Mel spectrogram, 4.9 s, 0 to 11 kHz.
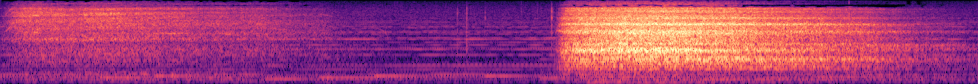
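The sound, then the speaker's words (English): A slow, deep breath is drawn in and then, after a short pause, let out in a longer, louder exhale, with soft, steady musical tones underneath. “let's take 3 more deep dragon breaths. Deep breath in and out.”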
